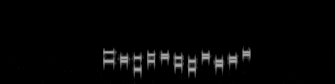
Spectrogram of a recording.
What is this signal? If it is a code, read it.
Multi-frequency trunk signalling (R1, as on North American trunks), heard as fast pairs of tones, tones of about 70 ms. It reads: KP 649052036 ST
